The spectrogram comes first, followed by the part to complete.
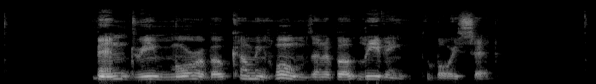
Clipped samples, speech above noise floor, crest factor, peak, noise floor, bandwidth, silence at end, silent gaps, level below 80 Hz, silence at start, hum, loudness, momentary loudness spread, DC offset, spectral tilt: under 0.1%; 54 dB; 22 dB; -10 dBFS; -85 dBFS; 14.5 kHz; 0.1 s; none; -80 dBFS; 0.05 s; none; -30 LUFS; 13 LU; under 0.1%; -0.5 dB/octave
